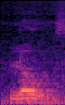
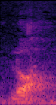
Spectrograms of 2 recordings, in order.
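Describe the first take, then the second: First: The vowel is said as one gliding ow sound. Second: The vowels are said as separate Spanish o and a. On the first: The speaker calls it right. "realmente el sonido de esta palabra en inglés es loud" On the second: The speaker calls it wrong. "inicialmente la podríamos asociar con el sonido lo A"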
